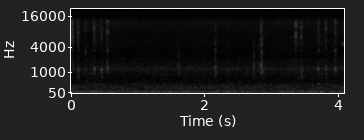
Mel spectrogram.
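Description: Faint, irregular computer keyboard keystrokes, a scattered few clicks over a low hum, as tags are copied and pasted into a text editor.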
